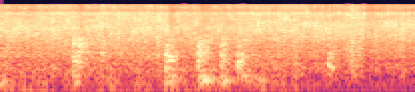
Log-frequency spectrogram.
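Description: Stir-fry sizzling steadily in a wok, with a few short knocks now and then.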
